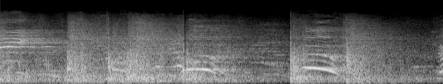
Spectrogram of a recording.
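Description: Wrestling ring: a couple of sudden thuds of bodies on the ring mat, among loud drawn-out yells and shouts from voices in the hall.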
